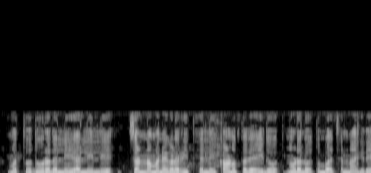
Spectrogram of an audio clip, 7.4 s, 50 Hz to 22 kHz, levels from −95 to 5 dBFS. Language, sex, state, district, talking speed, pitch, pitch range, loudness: Kannada, male, Karnataka, Bellary, 95 wpm, 115 Hz, 115-125 Hz, -23 LUFS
